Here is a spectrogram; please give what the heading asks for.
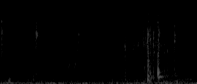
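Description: Someone quietly sips water, with a few soft, wet mouth clicks and swallowing noises scattered over two seconds, no talking.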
